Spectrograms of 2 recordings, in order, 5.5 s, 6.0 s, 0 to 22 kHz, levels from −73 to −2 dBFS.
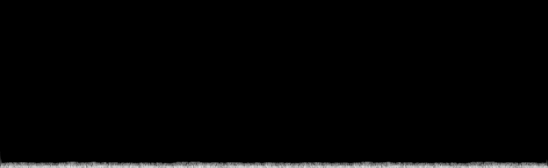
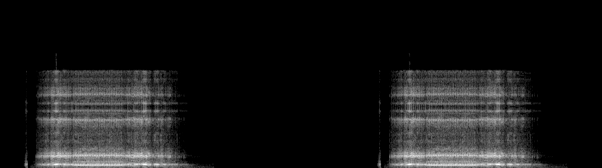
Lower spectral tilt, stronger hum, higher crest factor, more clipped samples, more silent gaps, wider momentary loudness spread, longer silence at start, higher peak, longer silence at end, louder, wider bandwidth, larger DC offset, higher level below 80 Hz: first, -14 dB/octave vs -1.5 dB/octave; neither; about the same, 16 dB vs 18 dB; neither; neither; second, 2 LU vs 14 LU; second, 0 s vs 0.35 s; about the same, -2 dBFS vs 0 dBFS; second, 0 s vs 0.7 s; second, -20 LUFS vs -14 LUFS; second, 0.8 kHz vs 13 kHz; neither; first, -28 dBFS vs -56 dBFS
